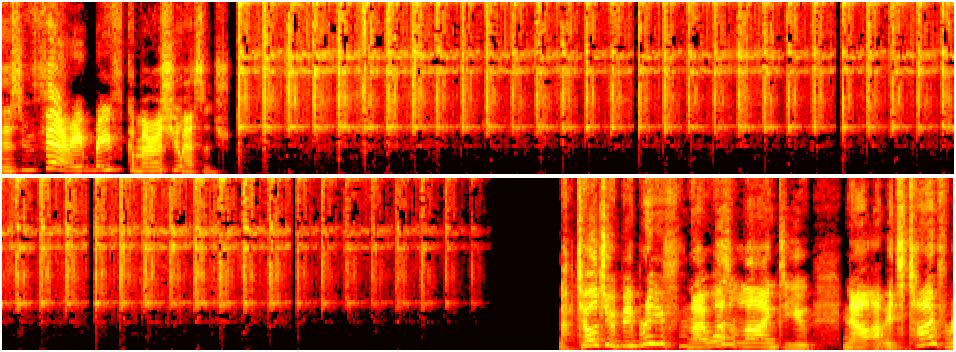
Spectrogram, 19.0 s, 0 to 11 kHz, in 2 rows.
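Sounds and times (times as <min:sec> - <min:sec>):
jingle bells shaken: 0:02.4 - 0:14.4.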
